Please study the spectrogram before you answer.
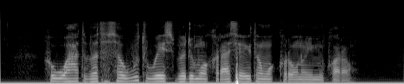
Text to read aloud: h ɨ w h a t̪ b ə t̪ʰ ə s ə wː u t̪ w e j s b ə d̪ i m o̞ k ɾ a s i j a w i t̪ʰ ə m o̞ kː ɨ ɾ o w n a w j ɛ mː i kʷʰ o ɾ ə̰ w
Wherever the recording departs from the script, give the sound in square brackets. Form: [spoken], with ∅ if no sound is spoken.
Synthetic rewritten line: h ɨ w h a t̪ b ə t̪ʰ ə s ə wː u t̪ w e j s b ə d̪ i m o̞ k ɾ a s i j a w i t̪ʰ ə m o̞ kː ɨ ɾ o w n [ə] w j ɛ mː i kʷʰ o ɾ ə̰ w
